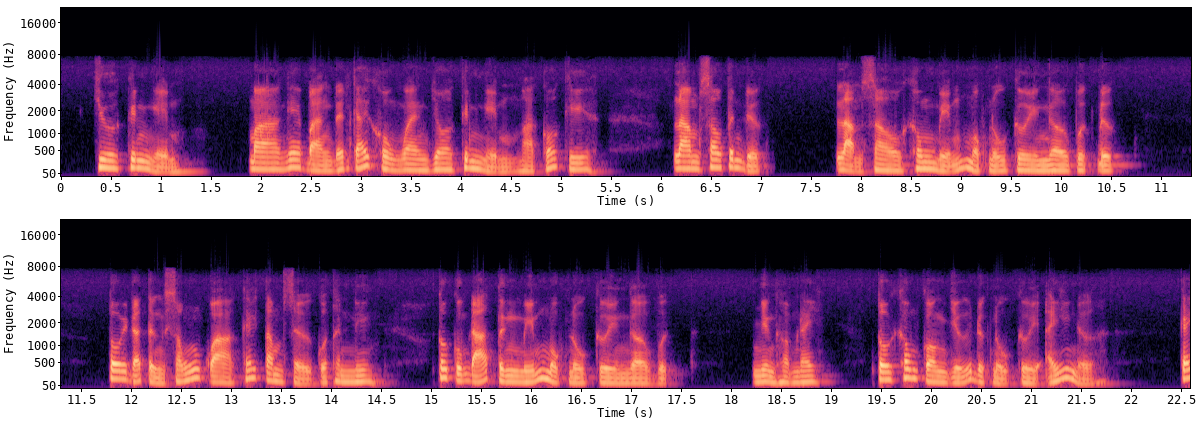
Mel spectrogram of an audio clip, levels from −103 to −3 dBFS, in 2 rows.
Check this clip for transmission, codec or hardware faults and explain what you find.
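One fault runs through the whole clip. A steady, thin hiss sits roughly 20 dB below the speech and rises sharply toward the top of the band. This is low bit depth with noise shaping. It fits an 8-bit signal whose rounding error is fed back and pushed up into the high frequencies. The AMR-WB coding underneath shows only light damage.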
